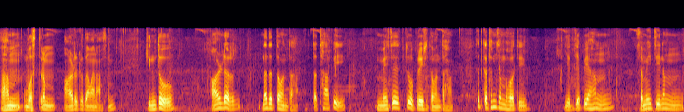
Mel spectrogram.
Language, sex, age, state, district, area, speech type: Sanskrit, male, 18-30, Karnataka, Bangalore Rural, rural, spontaneous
